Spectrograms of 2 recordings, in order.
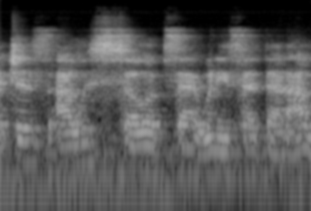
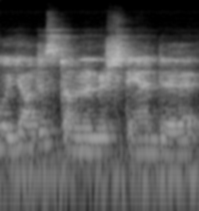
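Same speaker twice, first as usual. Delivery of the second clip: mock smirking, smug laugh; 3 dB louder than usual. Mocking how they dismissed the conversation, the speaker does a mock smirking laugh. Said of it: "smirk and laugh and be like".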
